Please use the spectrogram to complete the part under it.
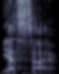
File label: battlemage ack, voice acknowledgement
